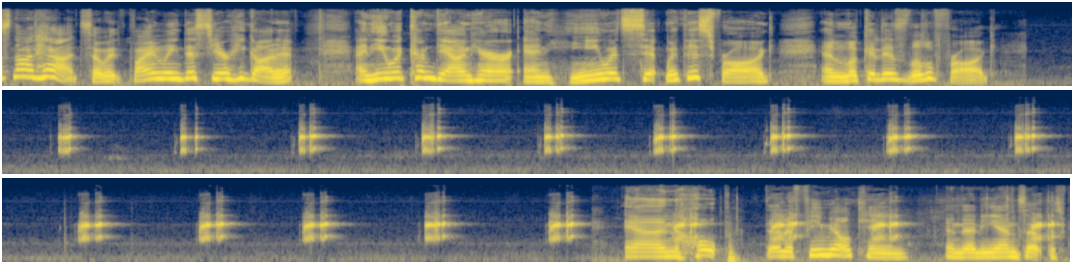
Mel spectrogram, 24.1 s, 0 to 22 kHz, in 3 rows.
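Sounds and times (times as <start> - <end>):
frog croaking: 8.4 - 23.0, 23.6 - 24.0.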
